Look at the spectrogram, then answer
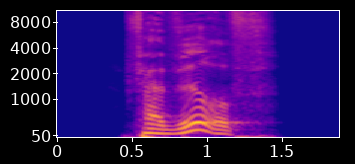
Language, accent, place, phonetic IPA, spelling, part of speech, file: German, Germany, Berlin, [fɛɐ̯ˈvɪʁf], verwirf, verb, De-verwirf.ogg
- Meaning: singular imperative of verwerfen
